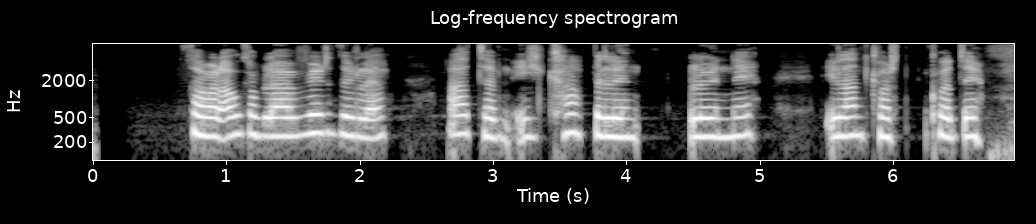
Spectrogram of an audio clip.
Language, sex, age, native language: Icelandic, female, 12, Icelandic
